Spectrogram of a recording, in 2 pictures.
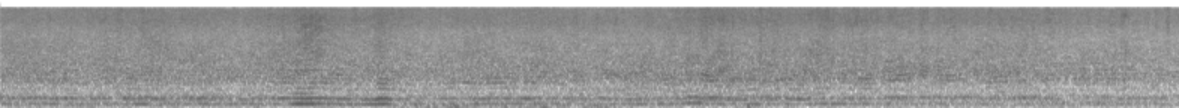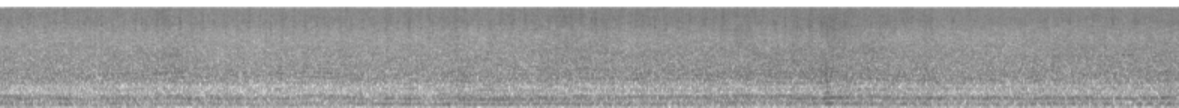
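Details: Honeybee swarm out of its hive, dense continuous buzzing with steady low droning bands and a shimmering wash of overlapping wingbeats, loudness holding even throughout with slight swells near the start.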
